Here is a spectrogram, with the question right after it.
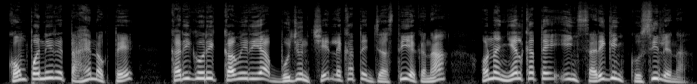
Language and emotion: Santali, happy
